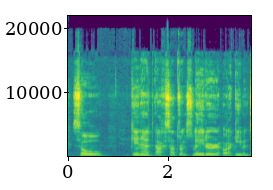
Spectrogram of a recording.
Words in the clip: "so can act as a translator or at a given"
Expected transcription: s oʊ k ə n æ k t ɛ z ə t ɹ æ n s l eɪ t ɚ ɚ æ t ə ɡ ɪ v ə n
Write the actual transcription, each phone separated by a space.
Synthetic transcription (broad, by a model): s oʊ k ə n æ t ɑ s ə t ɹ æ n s l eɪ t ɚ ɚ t ə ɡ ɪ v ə n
